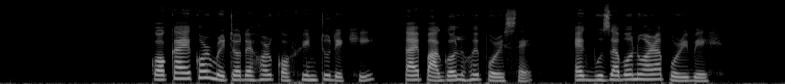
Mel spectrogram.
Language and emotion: Assamese, neutral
